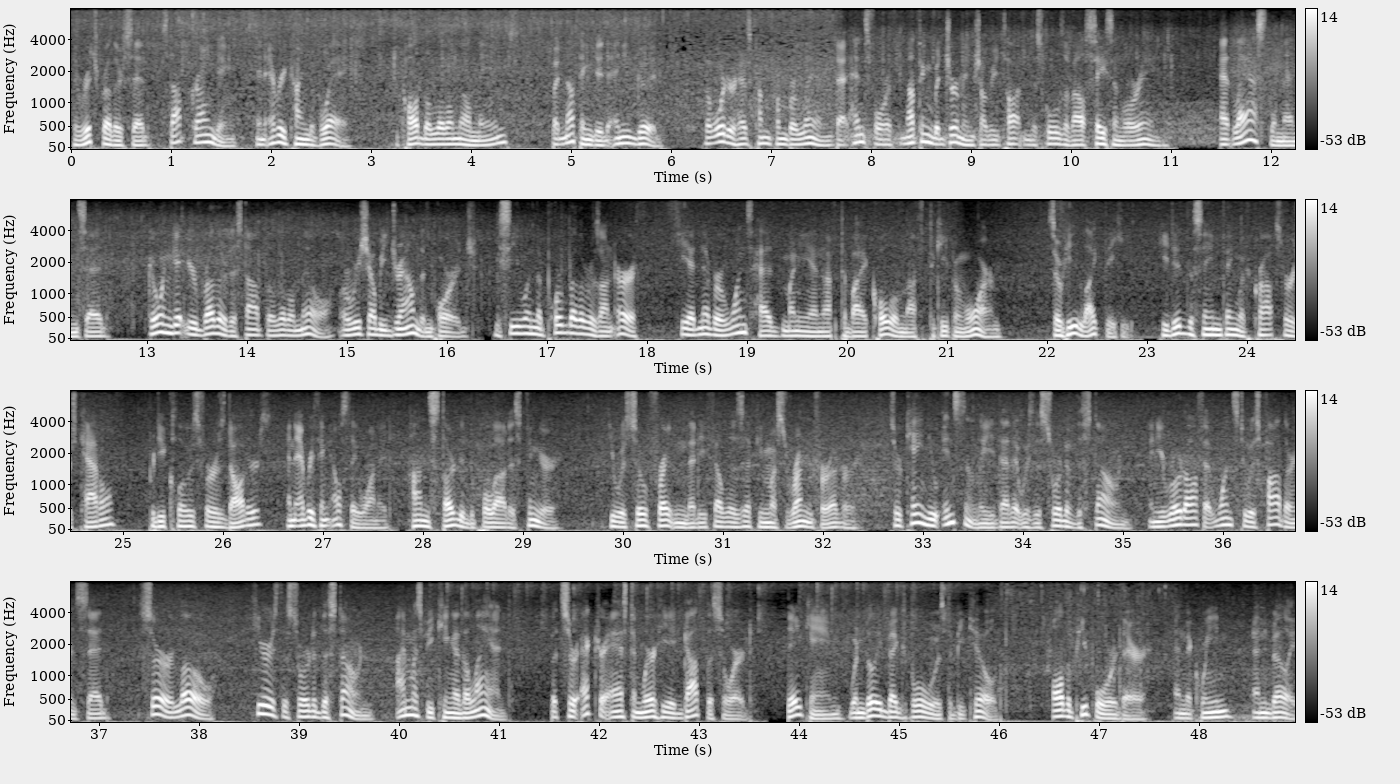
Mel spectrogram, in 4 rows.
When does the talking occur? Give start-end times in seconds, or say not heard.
0.0-48.9.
